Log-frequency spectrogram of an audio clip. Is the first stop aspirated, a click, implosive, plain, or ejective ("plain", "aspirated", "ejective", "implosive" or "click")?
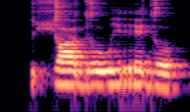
plain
